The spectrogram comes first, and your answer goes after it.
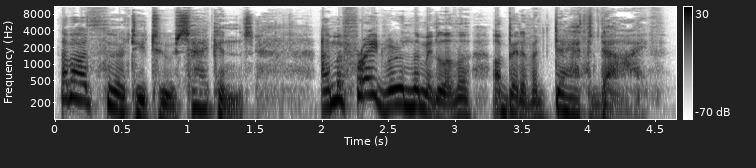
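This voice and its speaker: A courteous male android servant from a sci-fi audiobook, acted out by a man. He is soothing and deferential, cheerfully understating everything in a very lively melody. The voice is slightly husky. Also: mid-range voice, brisk, no echo, clean studio sound, voice pushed up, exaggerated voice.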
